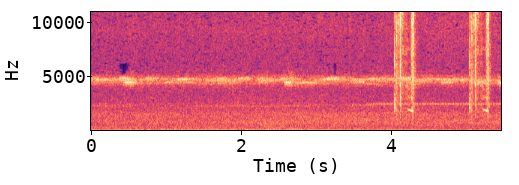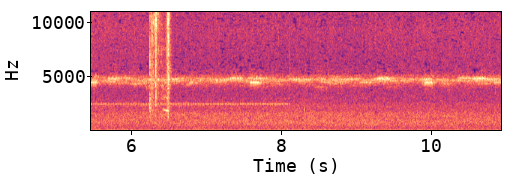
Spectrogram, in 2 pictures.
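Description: Smartphone camera shutter sound, three clicks about a second apart as photos are taken. A steady high-pitched insect trill runs behind.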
